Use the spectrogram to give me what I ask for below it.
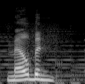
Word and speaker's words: Melbourne: And yeah, I believe they're from Melbourne. – Melbourne? – Melbourne. That's how they say it over there.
